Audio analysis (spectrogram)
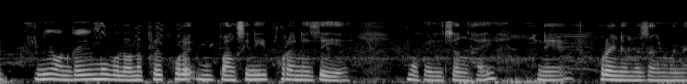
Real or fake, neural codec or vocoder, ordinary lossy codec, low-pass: real; none; none; none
